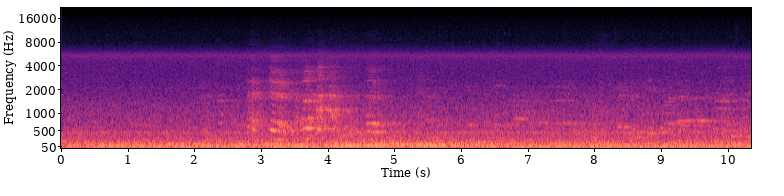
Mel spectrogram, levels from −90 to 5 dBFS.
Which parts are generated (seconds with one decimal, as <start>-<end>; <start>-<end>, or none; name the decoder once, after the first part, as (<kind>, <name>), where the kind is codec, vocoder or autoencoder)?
0.0-0.6 (vocoder, Vocos)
